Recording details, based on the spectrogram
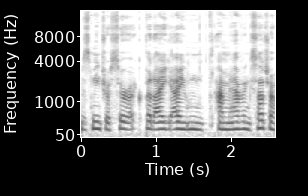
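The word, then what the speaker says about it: Meetra Surik: We play as a character known as the Exile, Mitra Surik. I want to say her name is Mitra Surik, but I'm having such a hard time pronouncing it.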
